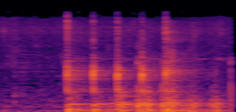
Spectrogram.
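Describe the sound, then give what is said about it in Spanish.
Rice mixed with fideo noodles frying in a pot as the heat is turned up before water is added, with a steady sizzling hiss under a quick, regular run of scraping stirs, about five or six strokes in a row, after a brief quiet start. “Aquí se sube la, la temperatura porque ya voy a colocar el agua.”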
